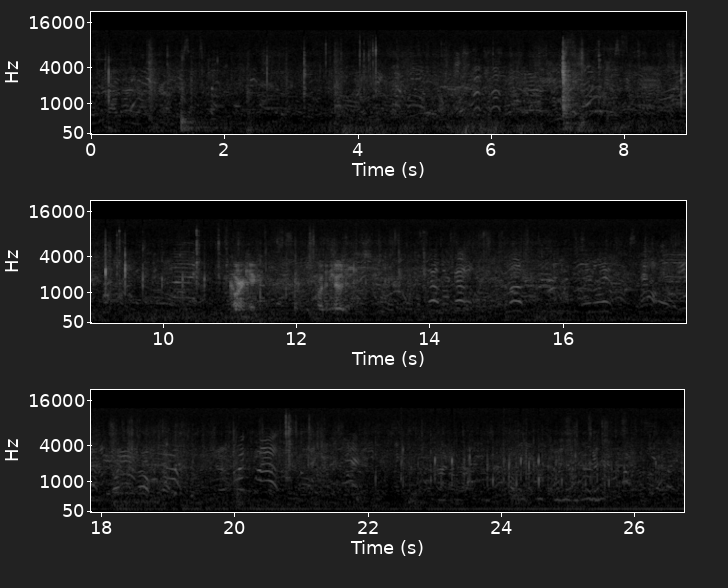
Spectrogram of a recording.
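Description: Young women call out and shout to each other across an open field.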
